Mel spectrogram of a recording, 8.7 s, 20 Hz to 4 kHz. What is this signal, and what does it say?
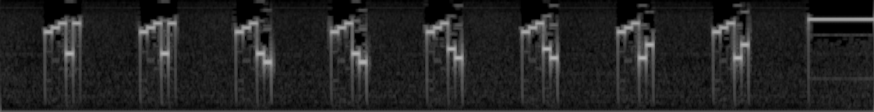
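Five-tone selective call (ZVEI), heard as quick runs of five tones, tones of about 70 ms. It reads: 89030 89030 89031 89031 89042 89042 89025 89025
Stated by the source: ZVEI five-tone selective call received on SDR.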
